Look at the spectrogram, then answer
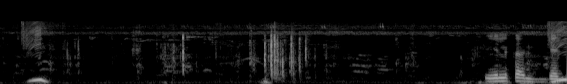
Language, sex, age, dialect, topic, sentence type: Bengali, male, 18-24, Rajbangshi, agriculture, question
